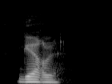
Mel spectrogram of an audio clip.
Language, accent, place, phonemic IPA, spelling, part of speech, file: French, France, Lyon, /ɡœʁl/, girl, noun, LL-Q150 (fra)-girl.wav
- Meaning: dancing girl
